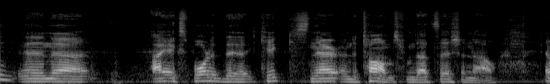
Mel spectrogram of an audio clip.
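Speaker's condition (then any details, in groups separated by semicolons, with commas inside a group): No condition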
